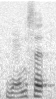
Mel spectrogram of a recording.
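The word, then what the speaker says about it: 颜色: So the Chinese term for color actually pronounced as 颜色, 颜色.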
